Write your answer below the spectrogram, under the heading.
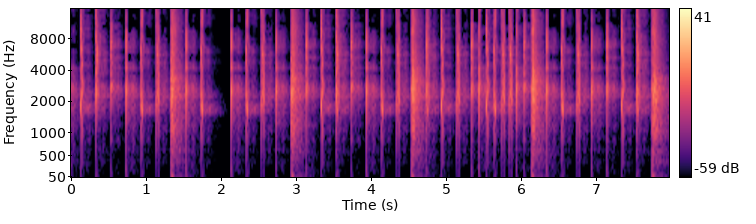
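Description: Sharp, dry percussive clicks in a quick rhythm, about six a second, with a short break about two seconds in. They are the sparse, beatless part of an electronic music soundtrack.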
